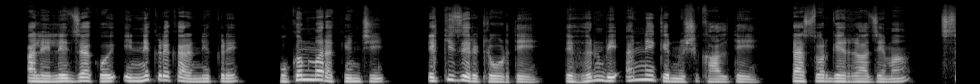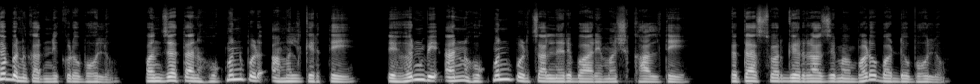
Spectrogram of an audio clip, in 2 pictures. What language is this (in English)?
Bhadrawahi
